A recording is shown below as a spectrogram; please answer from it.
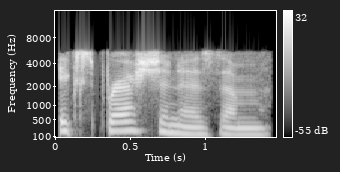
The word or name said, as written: expressionism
